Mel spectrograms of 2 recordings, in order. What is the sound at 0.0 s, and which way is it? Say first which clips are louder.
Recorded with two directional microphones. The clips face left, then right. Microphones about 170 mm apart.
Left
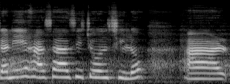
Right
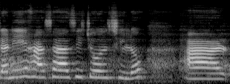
A woman's voice: left 4 dB; 25° left (ahead or behind).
